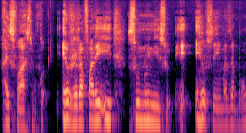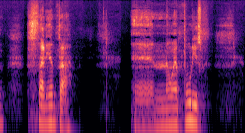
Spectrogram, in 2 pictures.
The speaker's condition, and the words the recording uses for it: Cerebral palsy. Que talvez seja um incômodo para você ouvir a minha voz assim.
